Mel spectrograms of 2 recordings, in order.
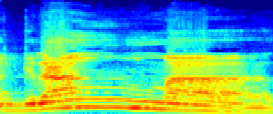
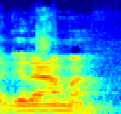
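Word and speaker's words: γράμμα: así se pronuncia melo la otra no se pronuncia granma se pronuncia grama la otra en la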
